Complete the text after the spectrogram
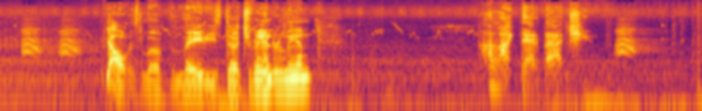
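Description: An older man speaks slowly and gruffly.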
